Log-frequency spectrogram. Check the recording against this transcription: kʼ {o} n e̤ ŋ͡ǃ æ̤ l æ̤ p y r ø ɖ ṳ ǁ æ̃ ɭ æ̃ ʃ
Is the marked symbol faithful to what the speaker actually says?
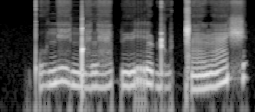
no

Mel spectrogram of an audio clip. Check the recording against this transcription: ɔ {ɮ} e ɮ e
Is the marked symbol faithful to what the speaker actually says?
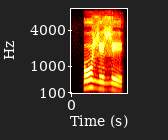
yes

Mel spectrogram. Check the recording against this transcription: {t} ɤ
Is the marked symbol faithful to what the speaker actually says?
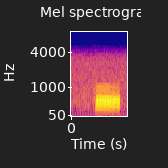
no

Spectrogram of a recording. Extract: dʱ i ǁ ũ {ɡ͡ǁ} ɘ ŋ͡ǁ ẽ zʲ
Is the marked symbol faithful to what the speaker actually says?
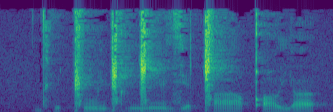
yes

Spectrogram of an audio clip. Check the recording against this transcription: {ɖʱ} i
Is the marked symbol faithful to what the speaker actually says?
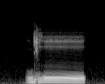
yes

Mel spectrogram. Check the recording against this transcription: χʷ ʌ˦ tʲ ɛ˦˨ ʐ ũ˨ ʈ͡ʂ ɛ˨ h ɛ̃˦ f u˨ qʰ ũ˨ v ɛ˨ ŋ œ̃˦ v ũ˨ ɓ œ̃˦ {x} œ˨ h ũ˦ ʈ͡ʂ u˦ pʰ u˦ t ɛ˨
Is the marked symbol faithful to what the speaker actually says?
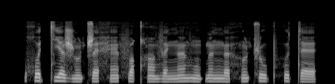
no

